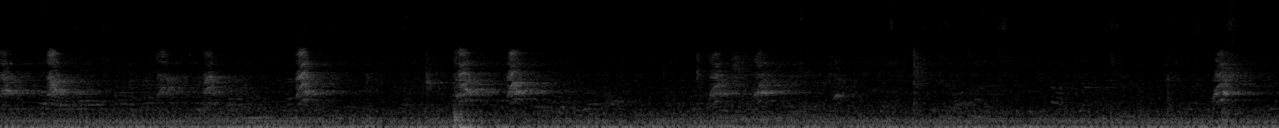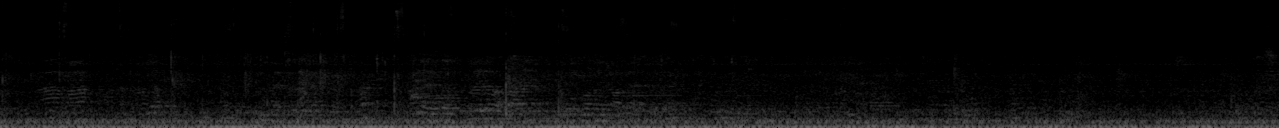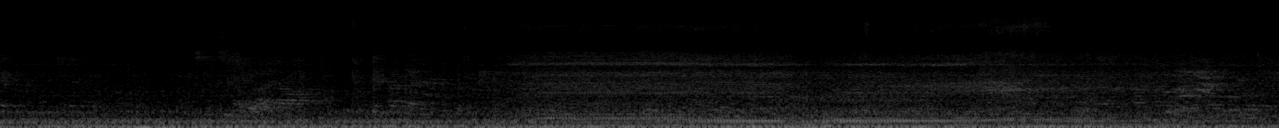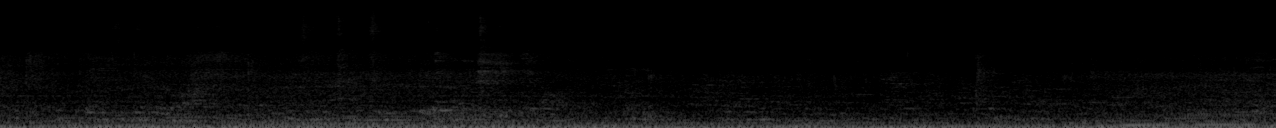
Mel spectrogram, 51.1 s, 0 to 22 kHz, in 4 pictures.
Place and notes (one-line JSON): {"title": "Hualien Station, Taiwan - The station hall at night", "date": "2014-02-24 18:40:00", "description": "The station hall at night\nPlease turn up the volume\nBinaural recordings, Zoom H4n+ Soundman OKM II", "latitude": "23.99", "longitude": "121.60", "timezone": "Asia/Taipei"}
